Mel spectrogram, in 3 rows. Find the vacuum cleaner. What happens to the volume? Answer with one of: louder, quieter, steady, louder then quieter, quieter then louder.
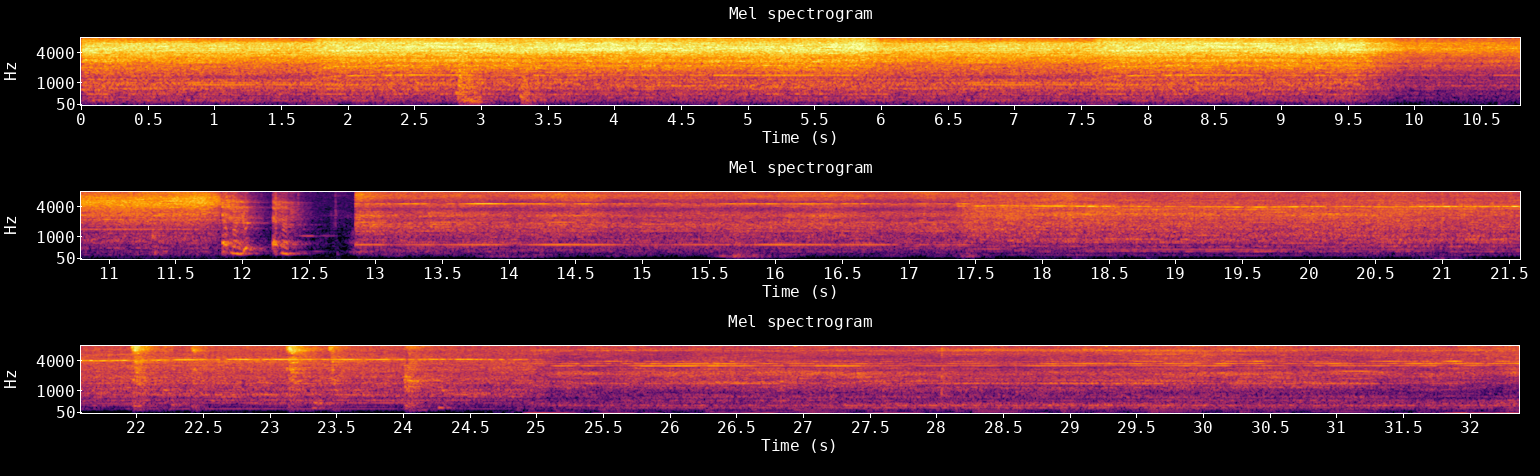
quieter.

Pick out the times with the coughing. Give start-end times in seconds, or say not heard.
2.8-3.5, 11.3-13.0, 21.9-24.4.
